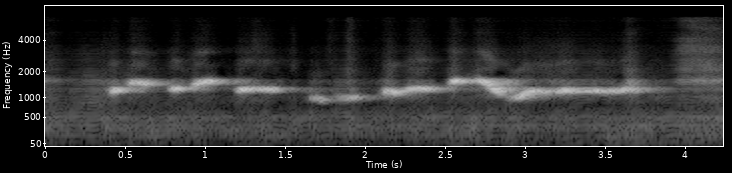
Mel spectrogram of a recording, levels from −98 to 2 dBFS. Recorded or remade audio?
remade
